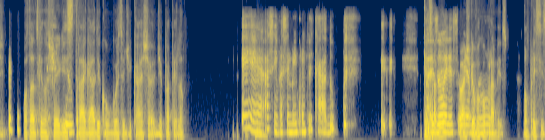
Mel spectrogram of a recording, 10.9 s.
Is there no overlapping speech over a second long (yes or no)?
no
